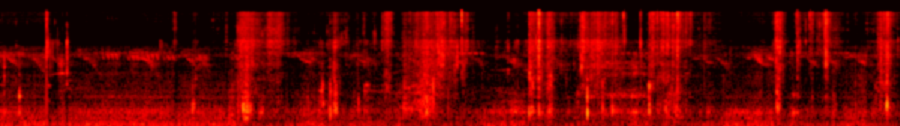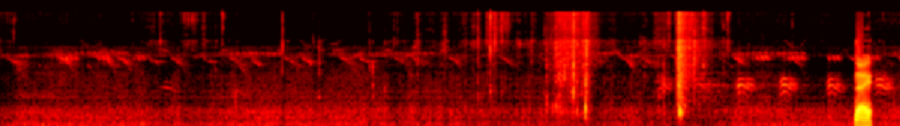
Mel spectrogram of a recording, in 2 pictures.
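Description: Irregular rustling and crunching of footsteps and brushing through dry leaf litter and undergrowth, a few louder brushes in between. A faint steady high-pitched chirping runs underneath throughout.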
